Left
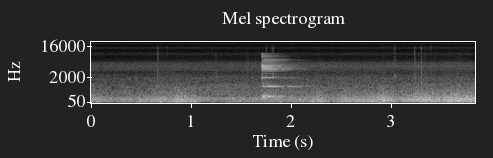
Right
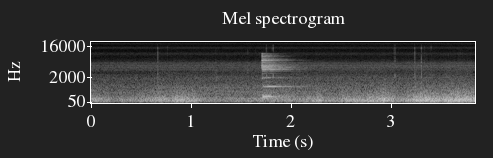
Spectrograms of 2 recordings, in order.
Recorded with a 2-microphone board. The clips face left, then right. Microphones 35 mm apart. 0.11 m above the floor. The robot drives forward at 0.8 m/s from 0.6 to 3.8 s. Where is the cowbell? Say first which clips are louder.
Left 1 dB; 30° left (ahead or behind), 1.7 m.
